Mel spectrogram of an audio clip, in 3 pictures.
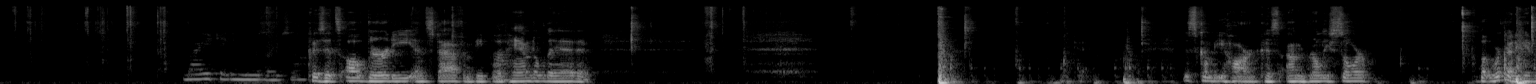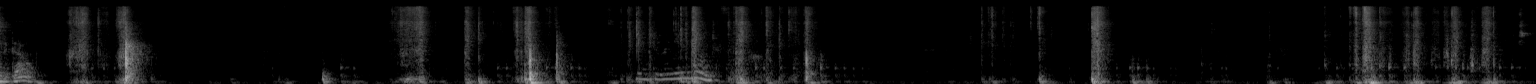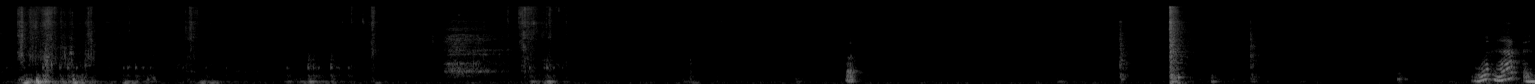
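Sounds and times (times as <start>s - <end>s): knife slicing cabbage: 16.0s - 16.9s, 19.3s - 23.6s, 28.6s - 32.0s.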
